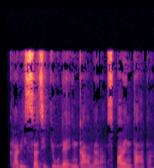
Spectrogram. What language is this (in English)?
Italian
